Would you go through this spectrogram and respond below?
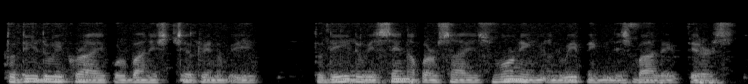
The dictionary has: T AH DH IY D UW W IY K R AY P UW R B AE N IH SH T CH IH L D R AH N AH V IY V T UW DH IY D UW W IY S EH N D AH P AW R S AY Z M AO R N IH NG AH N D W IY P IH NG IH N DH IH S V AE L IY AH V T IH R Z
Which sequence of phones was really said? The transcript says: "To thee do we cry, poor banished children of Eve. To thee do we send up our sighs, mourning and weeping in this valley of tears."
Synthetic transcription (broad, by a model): T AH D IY D UW W IY K R AY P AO R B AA N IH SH CH IH L D R AH N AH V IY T T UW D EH D UW W IY S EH N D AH P AW R S AY S M AO R N IH NG AH N D W IY P IH NG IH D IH S B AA L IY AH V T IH R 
